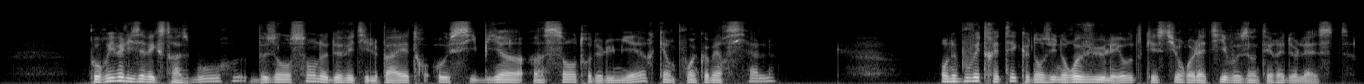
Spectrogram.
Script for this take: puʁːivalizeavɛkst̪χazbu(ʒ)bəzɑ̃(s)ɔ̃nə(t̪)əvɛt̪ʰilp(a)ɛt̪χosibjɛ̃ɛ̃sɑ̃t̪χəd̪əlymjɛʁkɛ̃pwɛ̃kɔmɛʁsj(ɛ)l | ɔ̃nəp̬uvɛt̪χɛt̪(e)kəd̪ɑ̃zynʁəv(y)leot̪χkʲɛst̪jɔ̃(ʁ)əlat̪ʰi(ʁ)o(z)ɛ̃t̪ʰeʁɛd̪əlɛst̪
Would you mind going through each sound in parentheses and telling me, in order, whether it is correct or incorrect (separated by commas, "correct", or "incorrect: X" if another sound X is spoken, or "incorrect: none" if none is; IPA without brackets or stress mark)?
incorrect: ʁ, correct, incorrect: d̪, correct, incorrect: a, correct, correct, correct, incorrect: v, correct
